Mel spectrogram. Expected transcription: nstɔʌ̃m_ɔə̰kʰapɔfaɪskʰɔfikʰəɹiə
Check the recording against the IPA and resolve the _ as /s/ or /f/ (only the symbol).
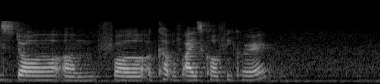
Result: f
